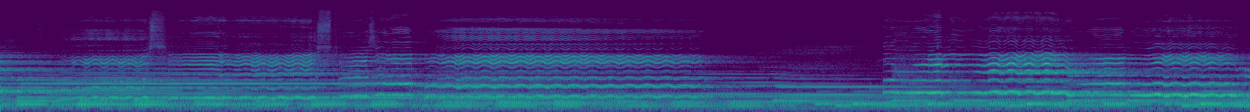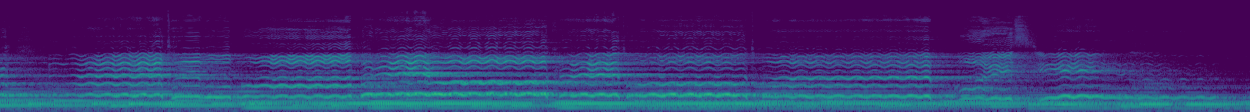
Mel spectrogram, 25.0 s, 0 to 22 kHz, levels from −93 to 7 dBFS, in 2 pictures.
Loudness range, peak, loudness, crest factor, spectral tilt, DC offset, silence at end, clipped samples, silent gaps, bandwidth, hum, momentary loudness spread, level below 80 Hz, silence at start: 6 LU; -18 dBFS; -35 LUFS; 18 dB; -5.5 dB/octave; under 0.1%; 0 s; under 0.1%; none; 13.5 kHz; none; 11 LU; -70 dBFS; 0 s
